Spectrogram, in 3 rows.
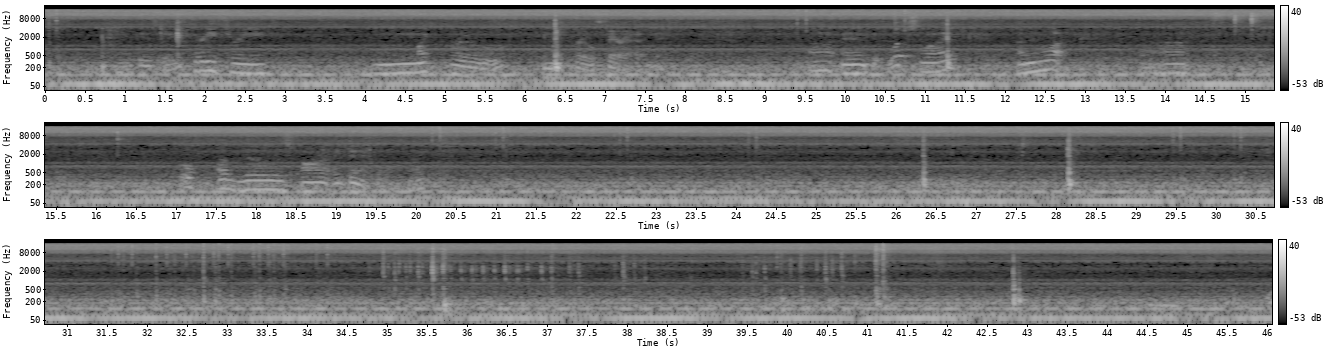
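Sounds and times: low hum: 0.0 - 46.0
sharp clicks: 31.6 - 38.3, 39.4 - 41.4.

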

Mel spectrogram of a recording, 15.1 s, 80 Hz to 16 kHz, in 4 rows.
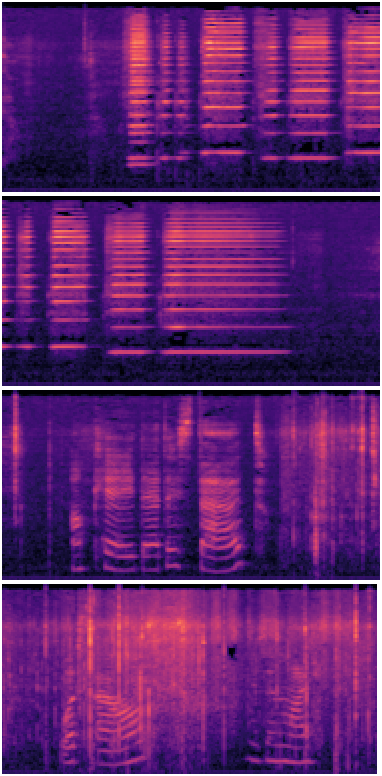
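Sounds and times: harmonica notes: 1.2 - 6.7.

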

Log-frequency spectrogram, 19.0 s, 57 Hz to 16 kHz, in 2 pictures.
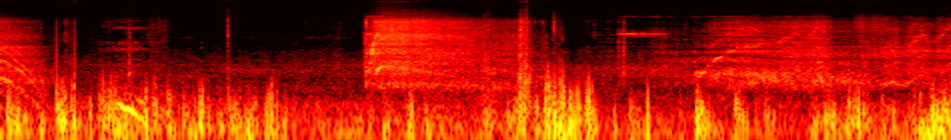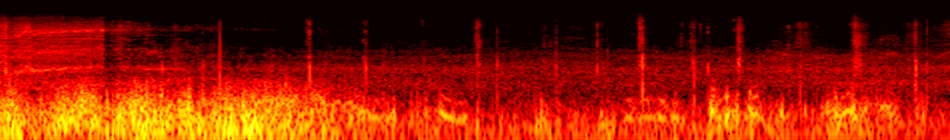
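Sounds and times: electric motor whining: 0.0 - 0.7, 3.6 - 12.2.

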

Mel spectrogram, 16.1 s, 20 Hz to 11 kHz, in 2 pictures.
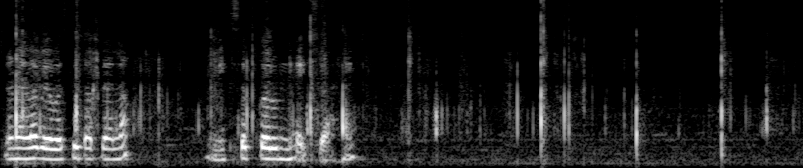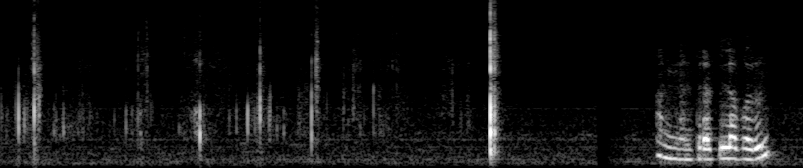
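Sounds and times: metal spoon stirring in bowl: 0.0 - 12.2.

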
